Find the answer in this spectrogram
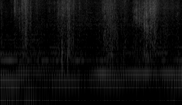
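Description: Very faint footsteps of a hiker walking a dirt trail through dry grass, under soft, sustained music chords.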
